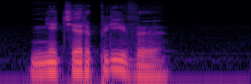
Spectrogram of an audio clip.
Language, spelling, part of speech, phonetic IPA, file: Polish, niecierpliwy, adjective, [ˌɲɛ̇t͡ɕɛrˈplʲivɨ], Pl-niecierpliwy.ogg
